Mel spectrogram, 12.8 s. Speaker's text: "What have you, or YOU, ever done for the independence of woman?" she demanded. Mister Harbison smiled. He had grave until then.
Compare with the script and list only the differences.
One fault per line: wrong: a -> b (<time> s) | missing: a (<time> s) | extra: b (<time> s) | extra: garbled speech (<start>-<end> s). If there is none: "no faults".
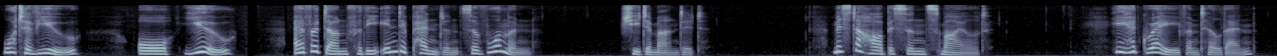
no faults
